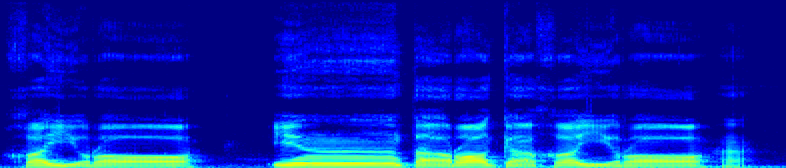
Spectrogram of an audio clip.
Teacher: memutus bacaan pada huruf ro atau berwakaf di huruf ro maka huruf ro kita panjang kita panjangkan dua harakat atau kira-kira dua ketukan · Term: mad iwad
